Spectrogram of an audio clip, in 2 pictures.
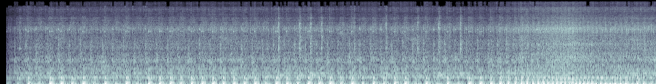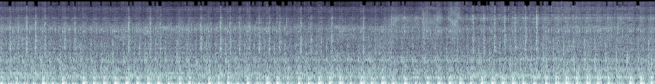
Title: Gixxer timing chain noise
